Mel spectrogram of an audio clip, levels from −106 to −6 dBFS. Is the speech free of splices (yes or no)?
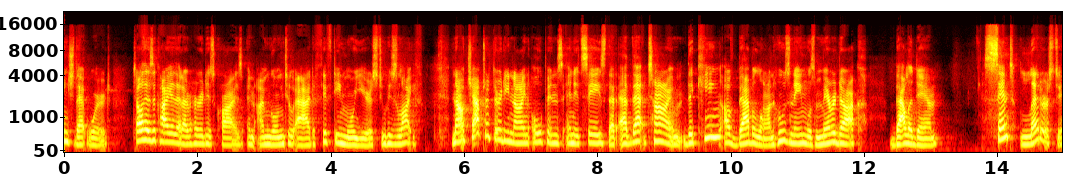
yes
